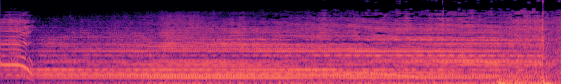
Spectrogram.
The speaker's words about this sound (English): Anyway, a truck driver narrowly avoids getting pummeled by her own truck as a train runs into it. You ready for this? Here we go.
